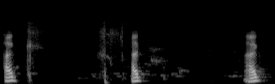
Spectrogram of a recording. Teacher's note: Dia tidak mengalir suara tapi mengalir nafasnya ya, huruf kaf dan ta. · Ketika mengucap huruf kaf ya tertahankan suara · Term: sifat al-asyiddah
